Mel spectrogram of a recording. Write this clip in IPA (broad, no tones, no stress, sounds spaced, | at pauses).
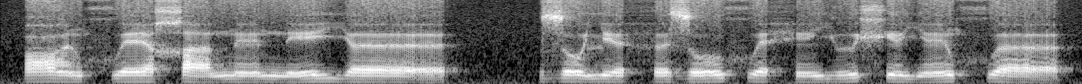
ʕ ə̃ xʷ ɛ χ a n̪ ɛ̃ n̪ e j ɜ | z o lʲ ɜ h ə z o xʷ ɛ h ẽ j ɯ xʲ ə̃ j ɛ̃ xʷ ɐ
